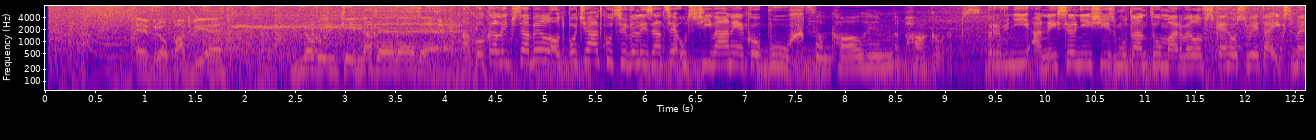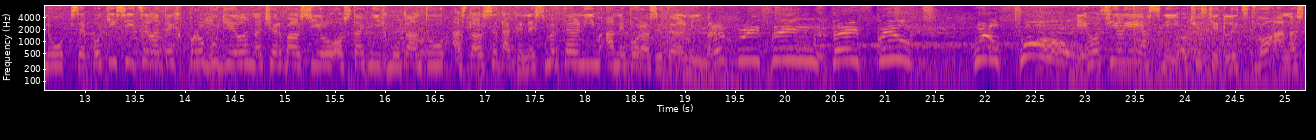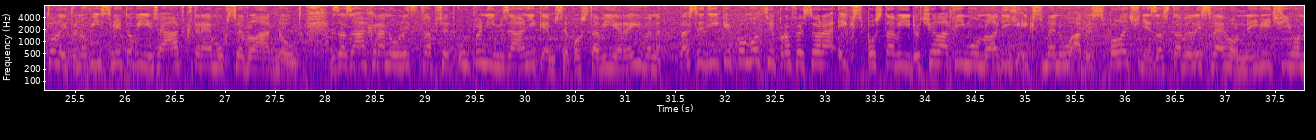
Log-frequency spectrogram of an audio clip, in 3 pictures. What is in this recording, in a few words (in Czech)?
DVD NEWS; evropa2; X Men Apokalypsa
